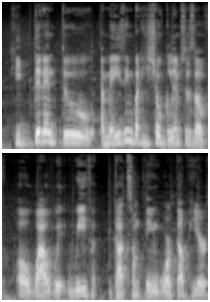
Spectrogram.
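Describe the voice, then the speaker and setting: Music plays in the background while a man with an American accent speaks with lively intonation. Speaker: football commentator YouTuber. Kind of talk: casual talk to camera.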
